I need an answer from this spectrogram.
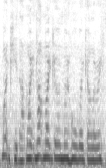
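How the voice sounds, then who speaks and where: Through narrow, tinny audio with a little hiss or hum, a British vlogger talks fast in a steady voice on the high side. She chats casually from her car in British English, congested as she comes down with a cold, and tags questions onto her remarks.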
